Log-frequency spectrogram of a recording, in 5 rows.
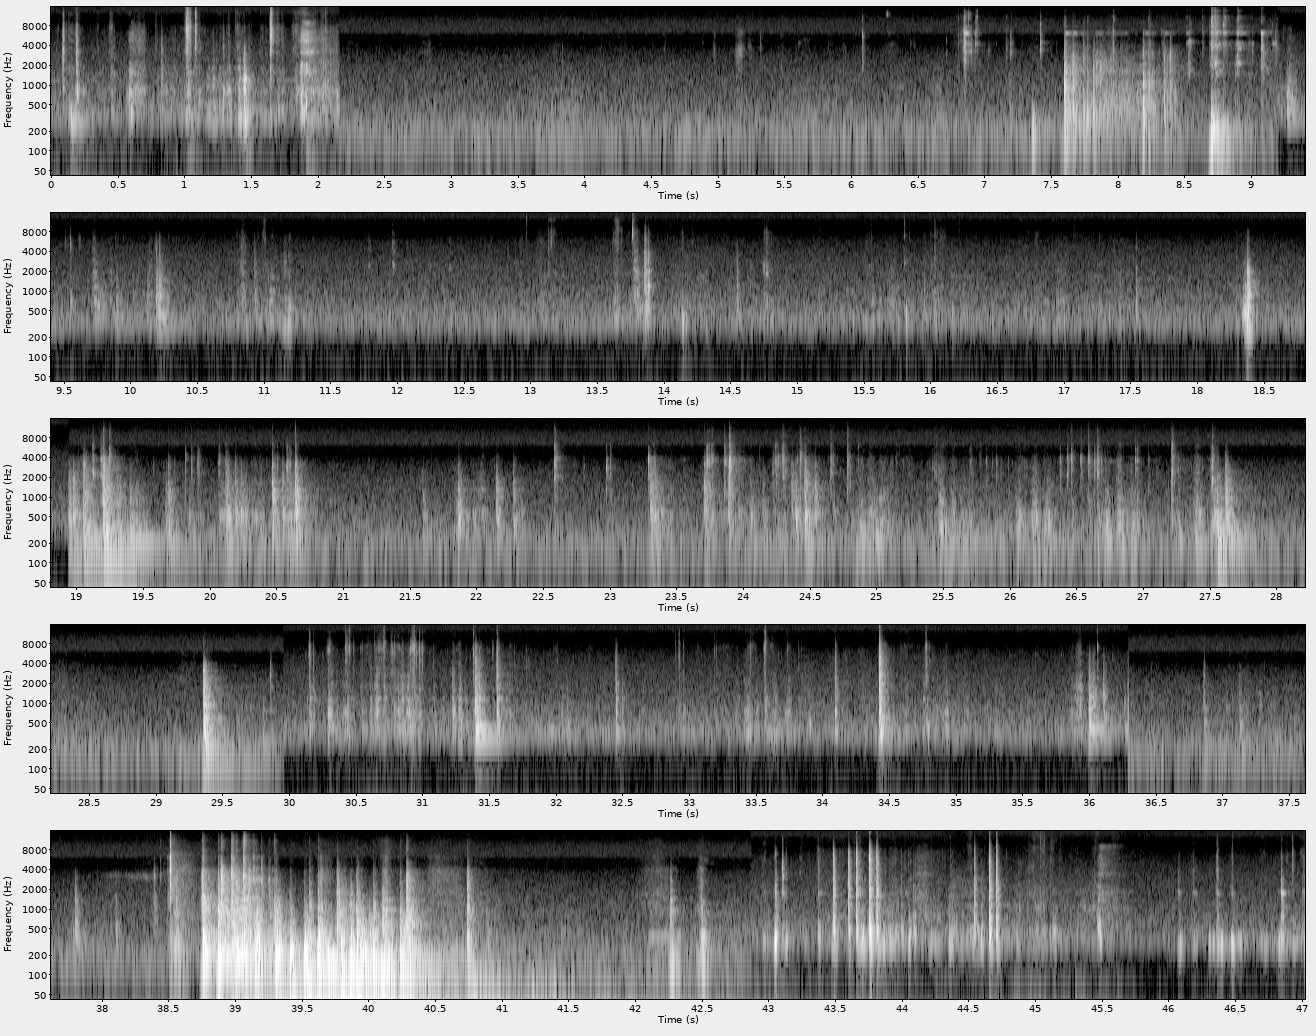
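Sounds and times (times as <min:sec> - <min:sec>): tools and parts rattling: 0:00.0 - 0:02.2, 0:30.0 - 0:35.2, 0:35.8 - 0:36.3, 0:42.3 - 0:47.0.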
